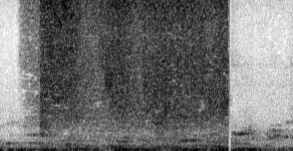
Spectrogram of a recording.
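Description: A steady hiss that starts about a third of a second in and cuts off suddenly a little over a second later.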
